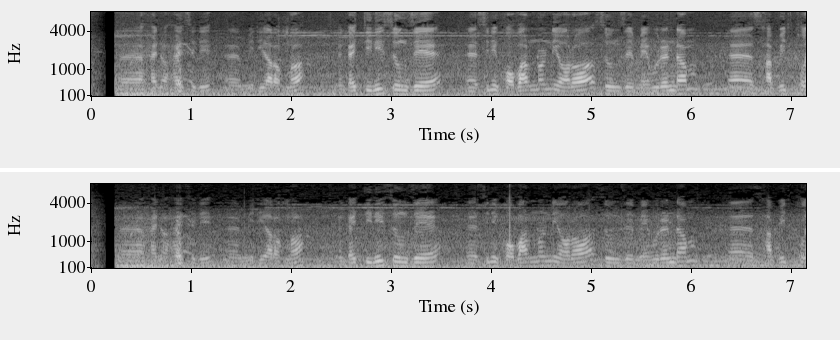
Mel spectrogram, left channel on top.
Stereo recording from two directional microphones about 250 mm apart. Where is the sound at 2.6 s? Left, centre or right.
Centre.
